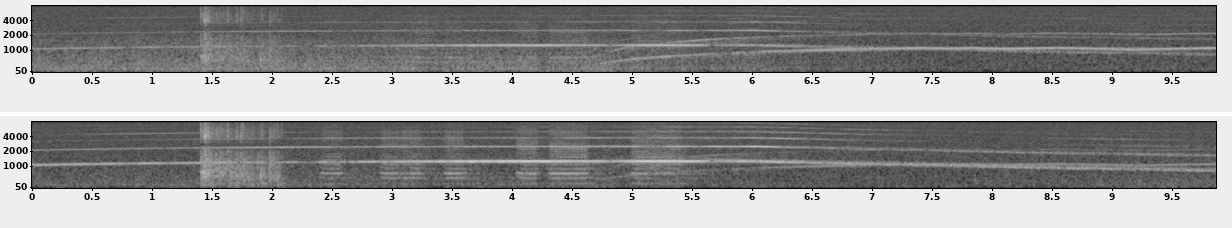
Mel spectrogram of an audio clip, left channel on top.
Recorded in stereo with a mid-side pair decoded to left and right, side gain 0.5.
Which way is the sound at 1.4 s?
35° right.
